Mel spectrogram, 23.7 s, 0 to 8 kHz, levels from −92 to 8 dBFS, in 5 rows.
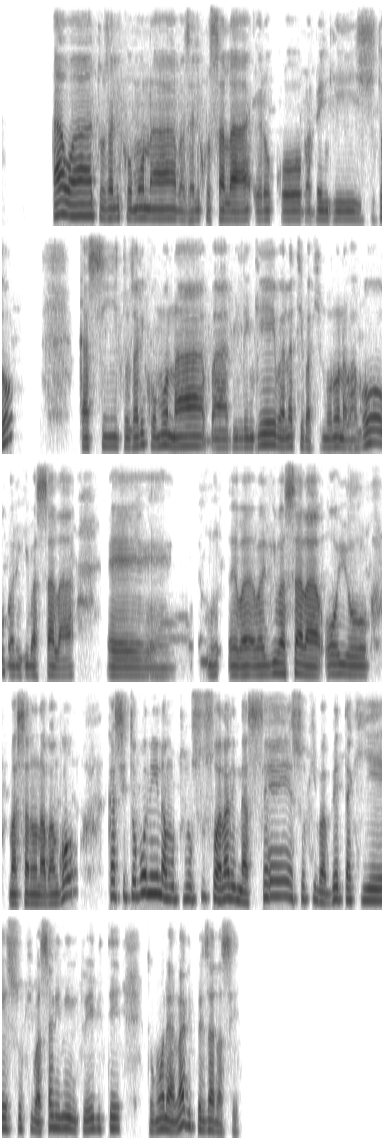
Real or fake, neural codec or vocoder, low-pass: fake; codec, 16 kHz, 8 kbps, FunCodec, trained on Chinese and English, 25 frames a second; 7.2 kHz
